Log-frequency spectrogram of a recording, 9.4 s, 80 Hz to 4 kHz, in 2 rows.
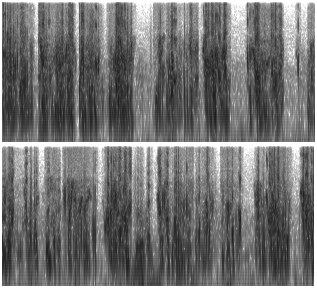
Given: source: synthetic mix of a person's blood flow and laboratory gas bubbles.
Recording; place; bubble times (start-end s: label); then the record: Doppler ultrasound of blood flow; subclavian vein
0.00-0.49 s: bubbles
0.53-1.11 s: bubbles
1.15-1.53 s: bubbles
1.57-2.01 s: bubbles
2.26-2.93 s: bubbles
2.97-3.45 s: bubbles
3.65-4.23 s: bubbles
4.40-4.48 s: bubbles
4.57-5.25 s: bubbles
5.32-6.13 s: bubbles
6.19-6.65 s: bubbles
6.86-6.96 s: bubbles
7.00-7.88 s: bubbles
7.96-8.30 s: bubbles
8.46-9.04 s: bubbles
9.14-9.39 s: bubbles
From the record:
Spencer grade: 4 (maximum detectable bubble signal sounding continuously throughout systole and diastole of every cardiac period, and overriding the amplitude of the normal cardiac signals); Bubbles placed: anywhere in the cardiac cycle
